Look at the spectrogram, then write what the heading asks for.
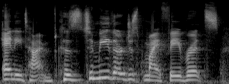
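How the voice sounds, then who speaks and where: A woman's voice: medium pitch, animated, fairly quick, a bit bright. A woman chatting casually as a panelist on a movie news talk show. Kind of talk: casual chat.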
